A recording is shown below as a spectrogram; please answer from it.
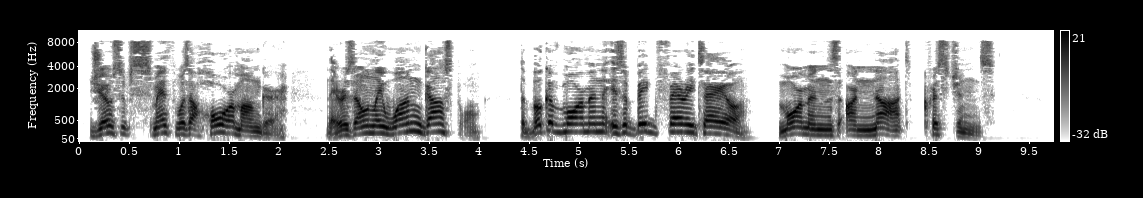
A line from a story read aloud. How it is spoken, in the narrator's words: shout angrily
